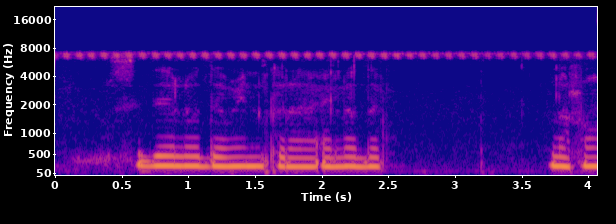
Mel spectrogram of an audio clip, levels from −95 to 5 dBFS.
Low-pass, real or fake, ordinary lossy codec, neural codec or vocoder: 7.2 kHz; real; none; none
